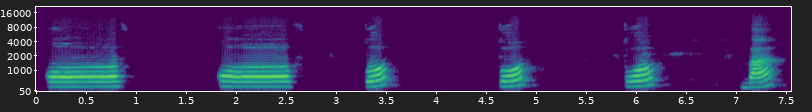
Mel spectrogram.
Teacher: इसका मतलब यह है कि पढ़ते वक्त हमारी आवाज बंद हो जाएगी। बहती नहीं रहेगी। यानी फू की आवाज बिल्कुल भी नहीं आएगी और आवाज एक झटके से पढ़ने के बाद बंद हो जाएगी। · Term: सिफत शिद्दत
